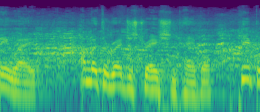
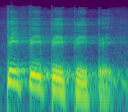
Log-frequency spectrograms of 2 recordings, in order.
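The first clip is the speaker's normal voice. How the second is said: imitated detector beeps.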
